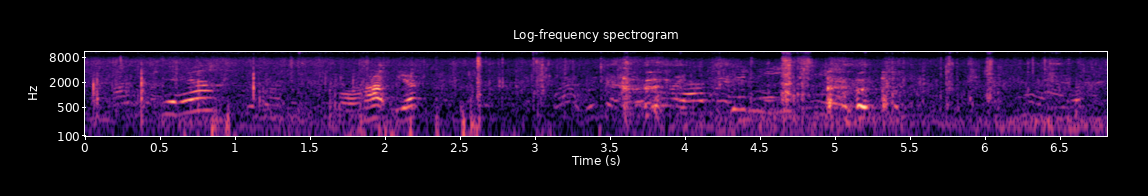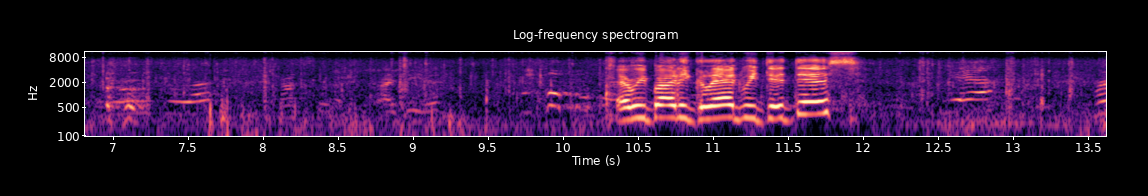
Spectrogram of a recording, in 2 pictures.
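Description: Adults talk nearby outdoors, men and women chatting casually.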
